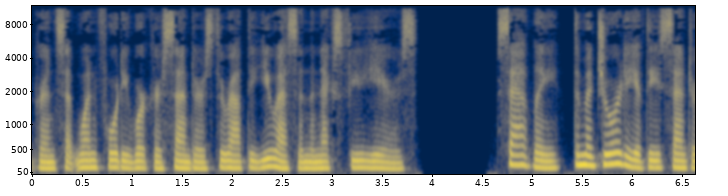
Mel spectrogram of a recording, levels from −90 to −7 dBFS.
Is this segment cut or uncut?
uncut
